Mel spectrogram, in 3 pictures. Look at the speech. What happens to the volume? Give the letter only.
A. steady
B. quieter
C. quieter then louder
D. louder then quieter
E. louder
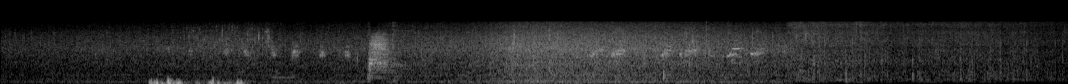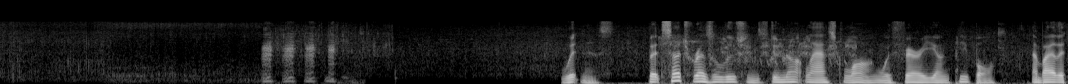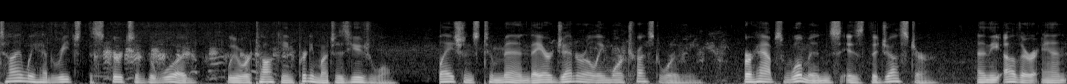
A.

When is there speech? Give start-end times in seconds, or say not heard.
16.3-31.9.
